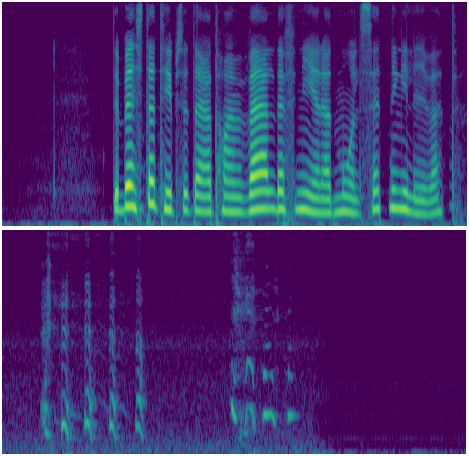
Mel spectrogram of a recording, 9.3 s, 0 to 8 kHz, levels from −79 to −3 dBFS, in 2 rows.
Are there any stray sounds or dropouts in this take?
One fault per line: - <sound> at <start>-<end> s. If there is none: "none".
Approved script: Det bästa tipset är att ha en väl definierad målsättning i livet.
- laugh at 5.0-6.1 s
- laugh at 6.9-7.7 s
